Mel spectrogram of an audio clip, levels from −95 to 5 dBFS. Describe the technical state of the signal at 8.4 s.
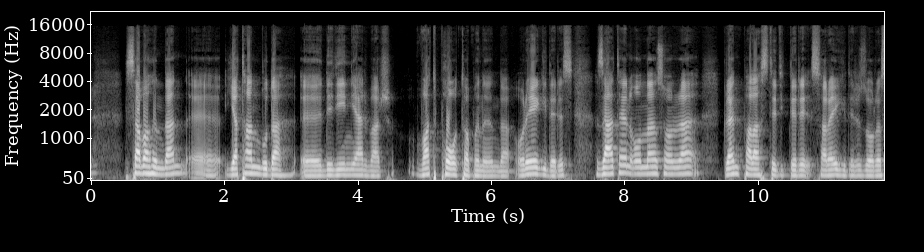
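At 8.4 s the speech signal is intact, with no audible technical fault at that moment.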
